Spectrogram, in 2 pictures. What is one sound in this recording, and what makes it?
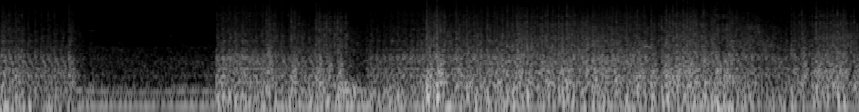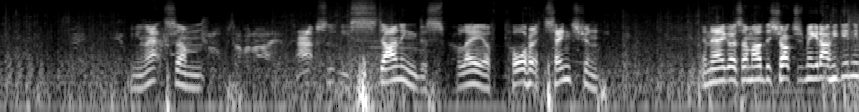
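Gunfire crackles in a distant battle.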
